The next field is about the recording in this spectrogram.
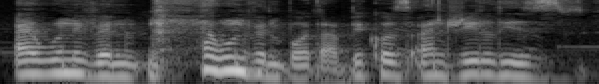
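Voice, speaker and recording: A woman with a Kenyan accent, a gaming YouTuber giving a casual, rambling voiceover with soft laughs and hesitations. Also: low voice, brisk, faint music behind. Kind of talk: casual gameplay voiceover commentary.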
